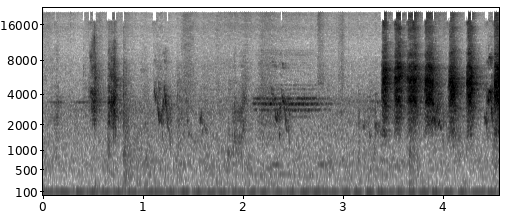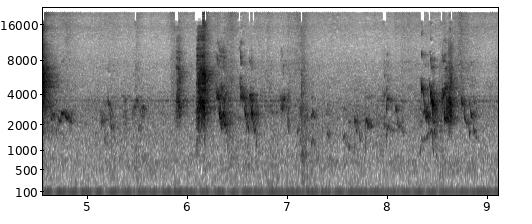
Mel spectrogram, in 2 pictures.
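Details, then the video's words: Budgerigar chattering in bursts of sharp, high chirps and squawks, densest in the middle and again near the end, over a steady low electrical hum. "BADRI PAKHI || BIRD NEW SOUND"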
